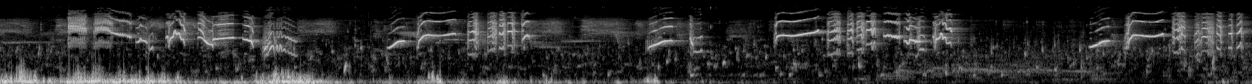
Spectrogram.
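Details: Kacer (oriental magpie-robin) master song for bird training: repeated phrases of sharp hooked upslurred whistles mixed with rattling chatter, several bursts per few seconds, with low rumbling noise early on.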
